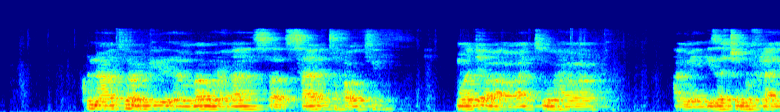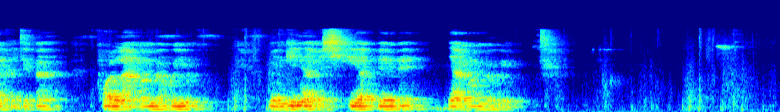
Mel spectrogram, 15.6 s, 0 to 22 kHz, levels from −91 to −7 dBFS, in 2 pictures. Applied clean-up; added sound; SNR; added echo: neural separator model SepFormer DNS4.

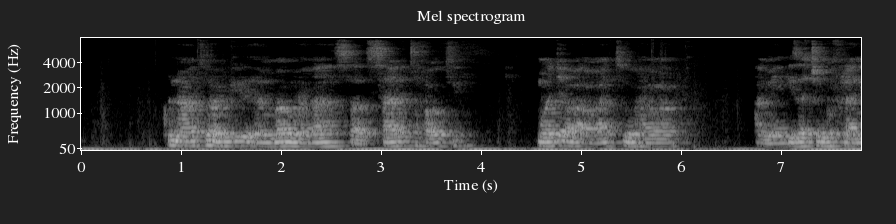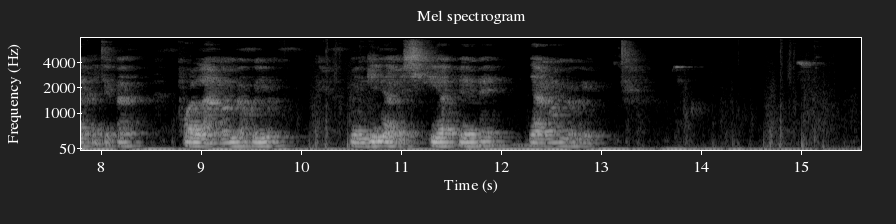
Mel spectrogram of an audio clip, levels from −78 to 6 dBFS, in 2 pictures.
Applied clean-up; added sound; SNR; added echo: none; Livestock, farm animals, working animals; 8 dB; reverberation time 0.5 s.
